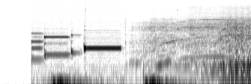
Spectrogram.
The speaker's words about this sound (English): I have a smart vacuum here. Yes, I do vacuum my shed. Weird, I know. Tell Roomba to start.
